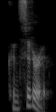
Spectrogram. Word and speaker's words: considerate: Pronunciation, considerate. K, k, con, s, cons, consid, consid, consider, consider, consider, consider, considerate, considerate, considerate, considerate, considerate. 4 syllables. The stress is on the second syllable.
